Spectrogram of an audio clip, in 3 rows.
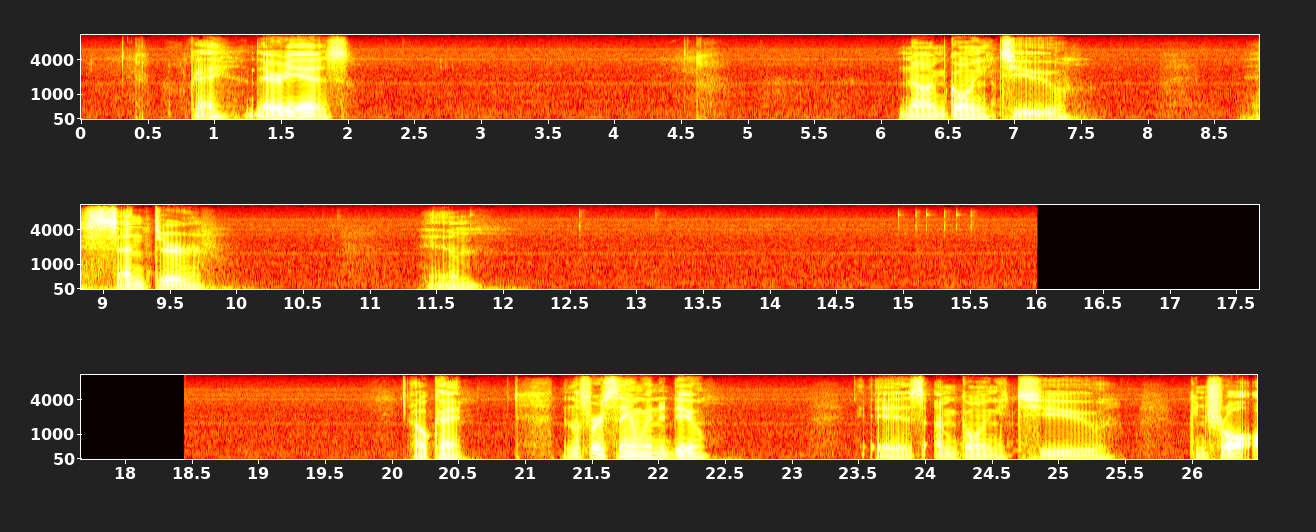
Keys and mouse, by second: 0.0 click, 0.7-4.7 middle drag, 4.7 click, 5.9-7.5 drag, 8.4 click, 13.9-15.7 middle drag, 15.7 click, 17.1 middle click, 18.4-20.8 middle drag, 20.8 Tab, 23.5-25.3 drag, 26.1 ctrl+r.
